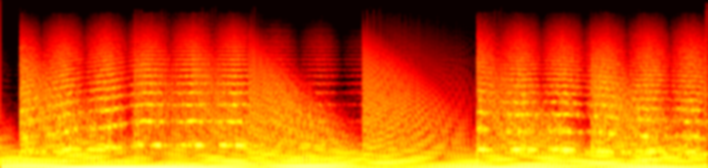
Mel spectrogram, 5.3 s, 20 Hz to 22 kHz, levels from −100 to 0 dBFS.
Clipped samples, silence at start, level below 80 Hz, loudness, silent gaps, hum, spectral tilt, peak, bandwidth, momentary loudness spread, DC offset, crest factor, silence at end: under 0.1%; 0 s; -14 dBFS; -16 LUFS; none; none; -7 dB/octave; 0 dBFS; 8.4 kHz; 6 LU; under 0.1%; 12 dB; 0 s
